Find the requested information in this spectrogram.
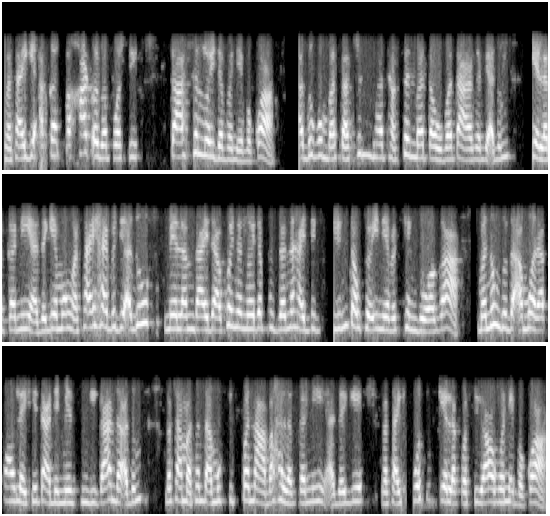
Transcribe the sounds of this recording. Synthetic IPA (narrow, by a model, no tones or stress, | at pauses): ŋɐsajɡiʔɐkɐt̚pɐhat̚ojbɐposi | tasɐlːojdɐbɐnebɐkwa | ɐduɡumbɐstak̚sʰɐnbɐtʰak̚sɐnbɐtɐwbɐtaɾɐɡɐdiɐdum | kelɐkːɐniɐdɐɡiɐmoŋɐsajɦajbɐdiɐdumelɐmdajdɐːkʰojnɐnojdɐpʰɐzɐnɐɦajdiɡɾintɐwtʰoinebɐsʰeŋdoɐɡɐ | mɐnuŋdudɐʔɐmonɐkajlɐjkʰitaɾnimensiŋɡiɡandɐːdum | mɐsamɐtʰɐmdɐɐmuk̚sik̚pɐnabɐɦɐlɐkːɐniɐ̰dɐɡiŋɐsajɡi̥posikelːɐk̚pɐsiɡawɡɐnebɐkwa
